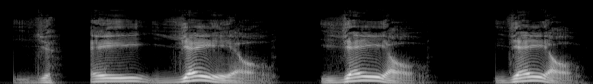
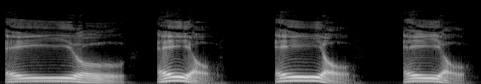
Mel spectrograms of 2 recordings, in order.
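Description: First: "Yale" built slowly from y plus long a; with y glide. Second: "ale" starting straight on long a; without y. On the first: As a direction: start "Yale" on a clear y. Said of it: "y加元音或无y加元音的". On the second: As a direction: draw out "ale" with no y in front. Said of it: "无y加元音的". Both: Shown as a demonstration.

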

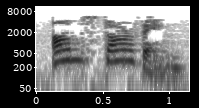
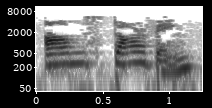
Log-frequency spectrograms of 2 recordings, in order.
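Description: First: Second take much higher, falling on starving. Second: First take slow with a rising end; drawn out, rising on the end; slow model phrase. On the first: Teacher repeats the phrase higher, falling to close. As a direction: lift it high, then let it fall. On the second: Teacher models the phrase slowly, rising. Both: Shown as a demonstration. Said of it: "很多人经常会用到的一句话".

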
